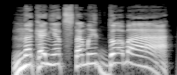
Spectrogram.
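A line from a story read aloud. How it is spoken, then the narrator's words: Yelling. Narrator (Russian): заорал босс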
